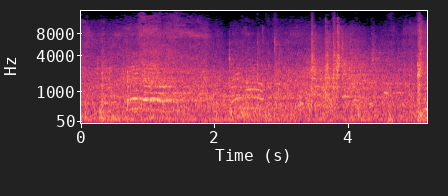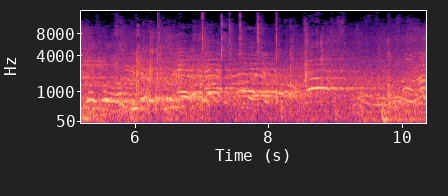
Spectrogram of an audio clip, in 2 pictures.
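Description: Spectators cheer and shout in a large echoing arena.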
